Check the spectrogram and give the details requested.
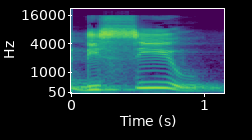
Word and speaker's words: deceive: E उच्चारण होगा, यानी बड़ी E की हम उच्चारण करेंगे मात्रा, ठीक। यहाँ पे देखिए रिसीव, यहाँ पे देखिए DECEIVE, इसको क्या पढ़ेंगे? डिसीव।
